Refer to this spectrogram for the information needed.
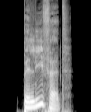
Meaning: second-person plural subjunctive II of belaufen
- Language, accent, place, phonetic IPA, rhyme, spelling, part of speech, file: German, Germany, Berlin, [bəˈliːfət], -iːfət, beliefet, verb, De-beliefet.ogg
